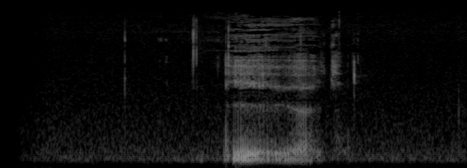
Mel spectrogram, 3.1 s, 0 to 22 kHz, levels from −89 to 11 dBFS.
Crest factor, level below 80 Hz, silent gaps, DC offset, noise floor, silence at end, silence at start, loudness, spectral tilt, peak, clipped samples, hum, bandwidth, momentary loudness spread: 24 dB; under -90 dBFS; none; under 0.1%; -67 dBFS; 0.7 s; 1.05 s; -41 LUFS; -3 dB/octave; -22 dBFS; under 0.1%; none; 16.5 kHz; 26 LU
